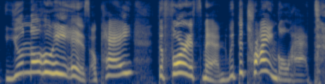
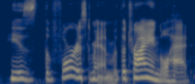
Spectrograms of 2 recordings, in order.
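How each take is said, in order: First: High, loud exasperated outburst; frustrated kid yell. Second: Said in the usual way. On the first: Retold or imitated. Fed-up camp kid explaining the pendant figure, frustrated yell. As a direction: yell it like a fed-up child, drawing out the last words. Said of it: "finally got frustrated and yelled".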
